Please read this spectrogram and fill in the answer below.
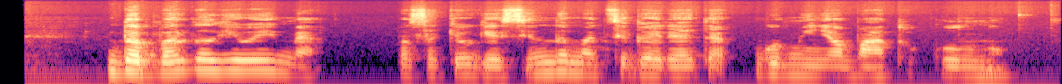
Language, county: Lithuanian, Vilnius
